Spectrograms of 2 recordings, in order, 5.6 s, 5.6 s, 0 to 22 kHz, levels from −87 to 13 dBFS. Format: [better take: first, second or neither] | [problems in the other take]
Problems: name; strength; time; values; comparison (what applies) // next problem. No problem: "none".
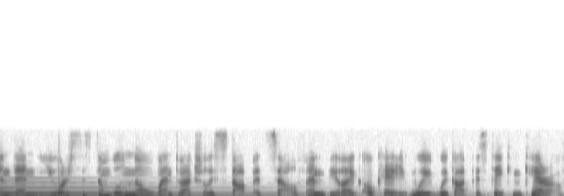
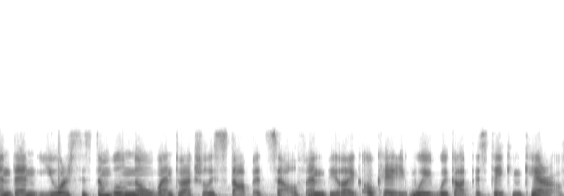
second | background sound (Guitar); 10 dB below the speech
